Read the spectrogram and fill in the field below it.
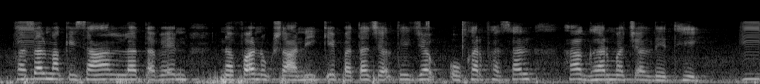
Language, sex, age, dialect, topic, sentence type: Chhattisgarhi, female, 18-24, Western/Budati/Khatahi, agriculture, statement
